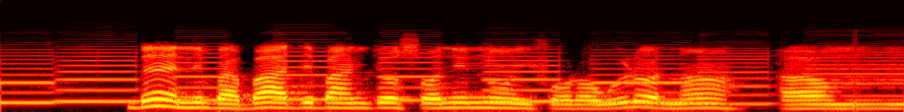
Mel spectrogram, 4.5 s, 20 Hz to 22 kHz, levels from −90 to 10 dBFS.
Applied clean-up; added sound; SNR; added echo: none; Wind instrument, woodwind instrument; 10 dB; none.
